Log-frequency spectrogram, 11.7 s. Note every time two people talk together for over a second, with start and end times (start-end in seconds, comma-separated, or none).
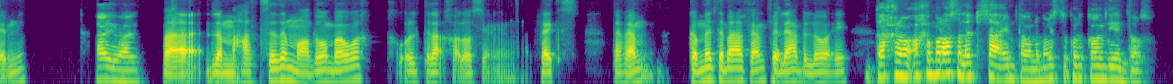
none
